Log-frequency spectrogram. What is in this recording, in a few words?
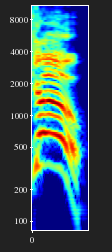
emphatic go, voice; gambler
